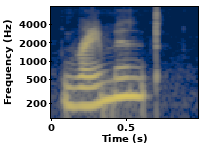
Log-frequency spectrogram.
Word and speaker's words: raiment: Oryx wears a remnant of worm silk. Sorry. Let me say that again. And how do I pronounce that? Raiment.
